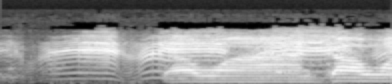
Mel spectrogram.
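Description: A duck quacks in a run of nasal, buzzy calls, two or three drawn-out honks of fairly steady pitch, loud and without anyone speaking over them.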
